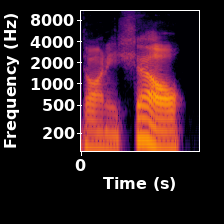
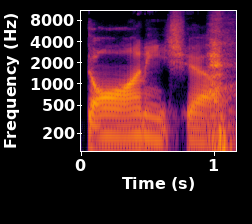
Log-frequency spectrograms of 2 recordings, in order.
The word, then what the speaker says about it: Donnie Shell: wood Joe Green Mel blunt Jack Lambert and Donnie shell but the first three guys I named on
